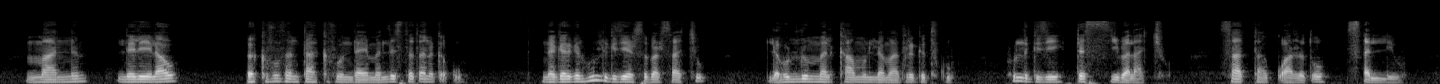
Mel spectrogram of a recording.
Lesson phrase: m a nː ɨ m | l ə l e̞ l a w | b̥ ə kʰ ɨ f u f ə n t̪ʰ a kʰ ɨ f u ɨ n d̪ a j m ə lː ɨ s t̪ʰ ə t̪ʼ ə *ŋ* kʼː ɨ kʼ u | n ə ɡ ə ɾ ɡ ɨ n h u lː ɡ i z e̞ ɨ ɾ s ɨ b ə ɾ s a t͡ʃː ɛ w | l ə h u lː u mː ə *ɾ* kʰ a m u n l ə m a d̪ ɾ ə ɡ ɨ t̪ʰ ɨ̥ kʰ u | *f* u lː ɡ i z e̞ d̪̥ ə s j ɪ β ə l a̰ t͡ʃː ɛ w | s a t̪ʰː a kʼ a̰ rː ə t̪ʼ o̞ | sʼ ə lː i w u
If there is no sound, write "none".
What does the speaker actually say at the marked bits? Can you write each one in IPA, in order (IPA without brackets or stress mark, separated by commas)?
n, l, h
